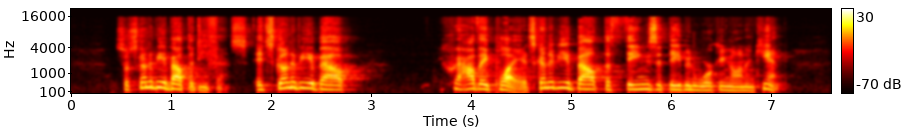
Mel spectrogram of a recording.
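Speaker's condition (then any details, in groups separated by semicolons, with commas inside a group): No condition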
